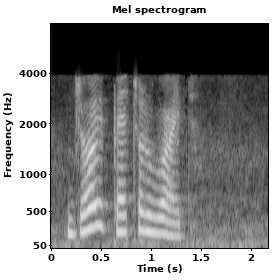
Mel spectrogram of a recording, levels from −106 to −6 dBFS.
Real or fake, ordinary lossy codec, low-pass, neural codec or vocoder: fake; AAC, 16 kbps; 7.2 kHz; codec, 16 kHz, 4 kbps, FreqCodec, larger model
